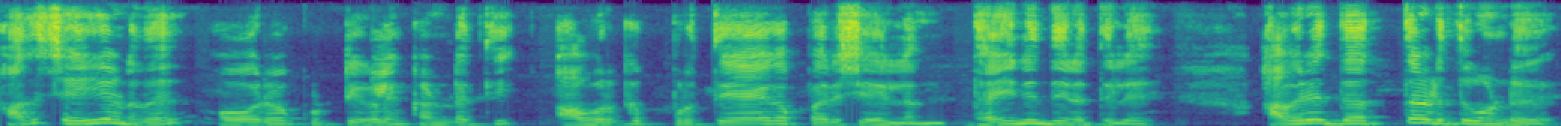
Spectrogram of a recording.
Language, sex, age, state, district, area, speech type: Malayalam, male, 30-45, Kerala, Palakkad, rural, spontaneous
